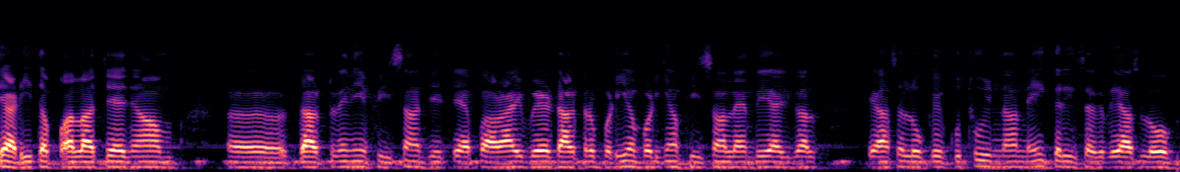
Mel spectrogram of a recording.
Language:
Dogri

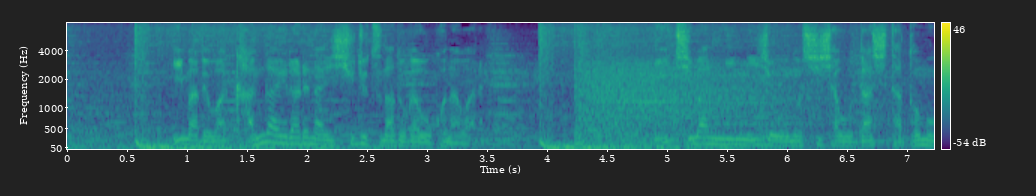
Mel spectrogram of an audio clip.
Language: Japanese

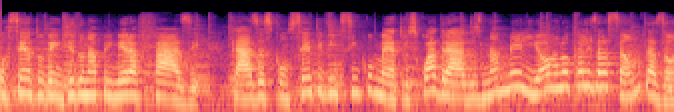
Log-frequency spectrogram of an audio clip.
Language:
Portuguese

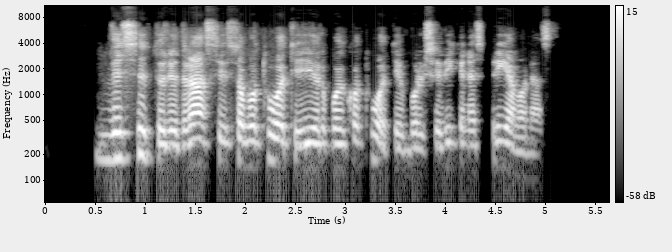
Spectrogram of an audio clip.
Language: Lithuanian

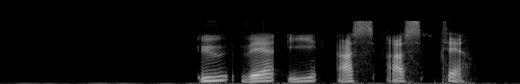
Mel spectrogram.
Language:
Norwegian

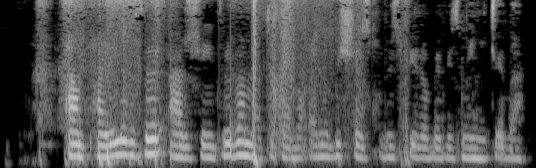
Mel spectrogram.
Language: Georgian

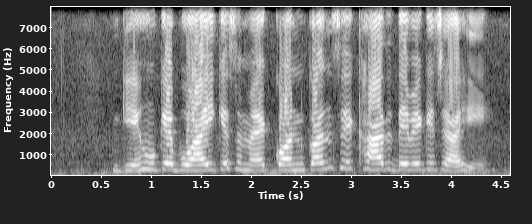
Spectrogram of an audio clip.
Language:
Magahi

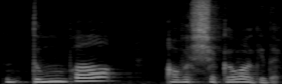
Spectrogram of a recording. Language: Kannada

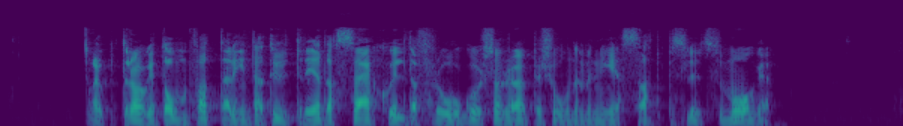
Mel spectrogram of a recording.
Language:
Swedish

